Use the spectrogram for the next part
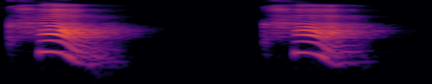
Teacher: It is never voiced and pronounced with a strong puff of air as you can see in English like kill, ka, ka. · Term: aspirate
